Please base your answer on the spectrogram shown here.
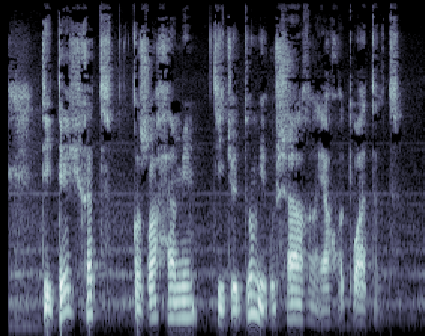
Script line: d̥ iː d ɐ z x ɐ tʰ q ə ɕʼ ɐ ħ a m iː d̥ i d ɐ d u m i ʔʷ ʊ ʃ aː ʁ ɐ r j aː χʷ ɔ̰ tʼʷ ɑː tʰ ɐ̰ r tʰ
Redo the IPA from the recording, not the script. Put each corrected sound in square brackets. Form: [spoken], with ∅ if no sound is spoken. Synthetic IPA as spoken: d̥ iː d ɐ [ʒ] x ɐ tʰ q ə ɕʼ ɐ ħ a m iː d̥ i [d͡ʒ] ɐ d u m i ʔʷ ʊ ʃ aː ʁ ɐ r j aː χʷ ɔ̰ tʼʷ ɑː tʰ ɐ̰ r tʰ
